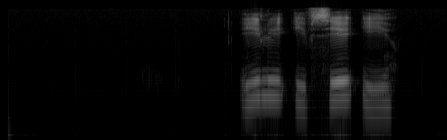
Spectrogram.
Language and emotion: Russian, neutral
